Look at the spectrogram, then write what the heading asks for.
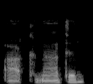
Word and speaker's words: Akhenaten: the wisdom of akhenaten akhenaten as i am and the reason his name is spelled like that because this breath sound uh if you were to drop this h it would be ack but uh his glorified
